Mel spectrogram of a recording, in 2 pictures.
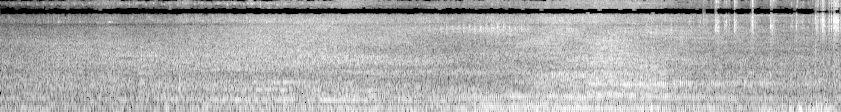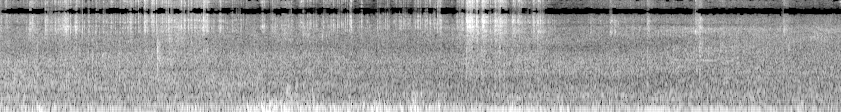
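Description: City street traffic at a junction: a Mercedes concrete mixer lorry's diesel engine passes close about five to six seconds in, its pitch rising and then falling as it goes by, with cars and a van passing after it.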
